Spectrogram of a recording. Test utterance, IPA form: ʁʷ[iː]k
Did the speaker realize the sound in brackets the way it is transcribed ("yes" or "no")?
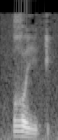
yes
